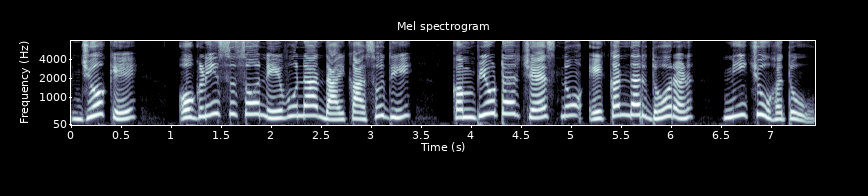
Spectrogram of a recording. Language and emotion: Gujarati, neutral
